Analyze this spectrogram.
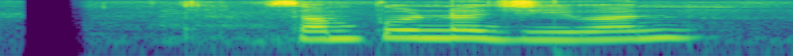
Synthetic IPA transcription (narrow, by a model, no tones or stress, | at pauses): sʌmpuɾɳʌd͡ʒiʋʌn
